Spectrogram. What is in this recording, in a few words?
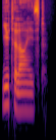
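"utilized", British English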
